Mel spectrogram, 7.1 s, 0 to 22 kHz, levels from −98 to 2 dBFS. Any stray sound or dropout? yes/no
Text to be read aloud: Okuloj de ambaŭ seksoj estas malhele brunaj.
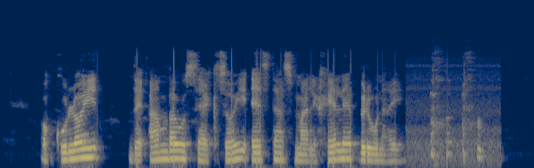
yes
